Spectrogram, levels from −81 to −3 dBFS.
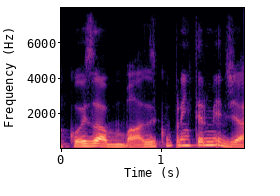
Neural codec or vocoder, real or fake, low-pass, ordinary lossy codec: none; real; none; none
